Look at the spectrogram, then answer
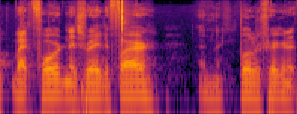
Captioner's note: rifle clinks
